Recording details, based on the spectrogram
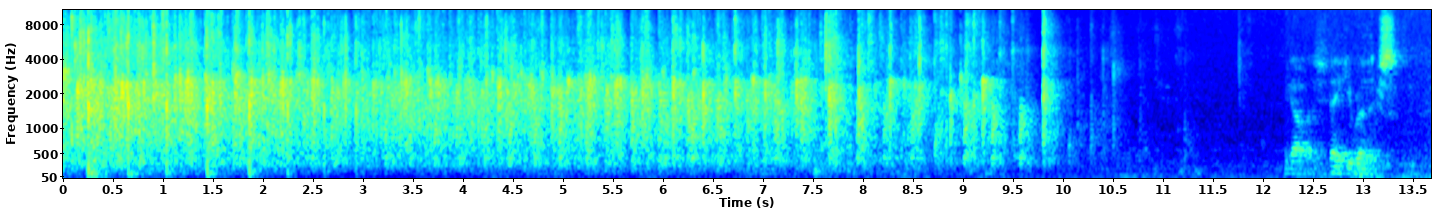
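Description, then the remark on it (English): A church audience bursts into loud, dense applause and hand clapping for the brothers who worked on the services and the building, holding steady for about ten seconds, then thinning out and fading as a single voice starts speaking. “And I just want to give them a hand clap this morning.”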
